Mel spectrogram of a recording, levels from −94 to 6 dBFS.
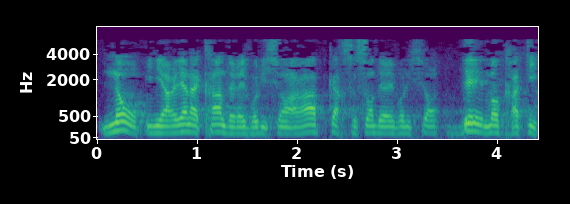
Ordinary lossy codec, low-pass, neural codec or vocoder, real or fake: MP3, 24 kbps; 7.2 kHz; codec, 16 kHz, 4 kbps, FunCodec, trained on Chinese and English, 50 frames a second; fake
